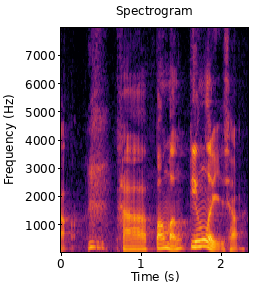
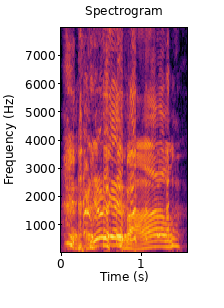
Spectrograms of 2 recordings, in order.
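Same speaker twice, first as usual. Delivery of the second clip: laughing; 11 semitones higher, 5 dB louder than usual. Real, not acted. Laughing jab at the restaurant.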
